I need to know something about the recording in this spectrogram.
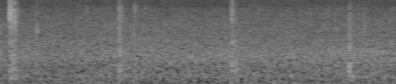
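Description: Footsteps fall on a hard floor.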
